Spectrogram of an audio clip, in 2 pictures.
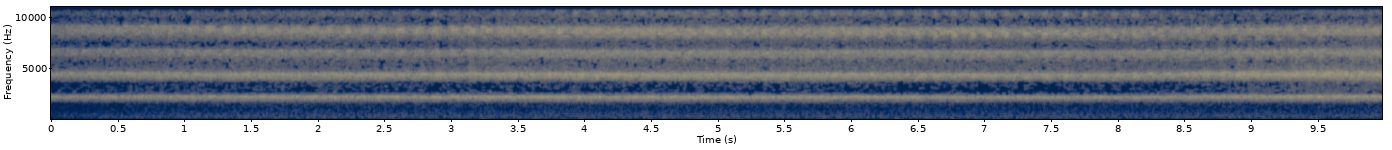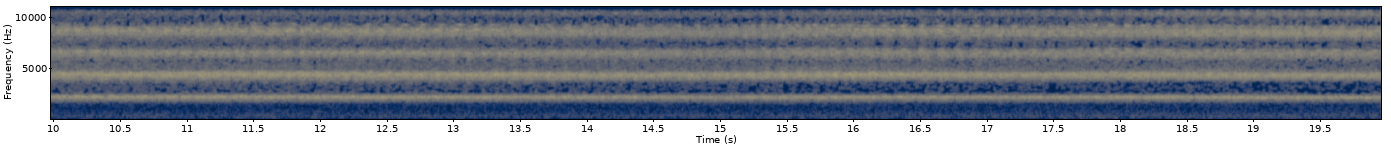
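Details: Chorus of higurashi cicadas: a continuous, shrill, high-pitched ringing drone made of several steady layered tones, holding an even level for the whole stretch with only gentle swells in loudness.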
